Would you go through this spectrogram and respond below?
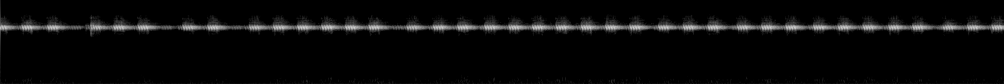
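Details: Two-spotted cricket giving clear, loud chirps, a steady train of short high pulses about four per second, with a brief hitch near the start and no other sounds.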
